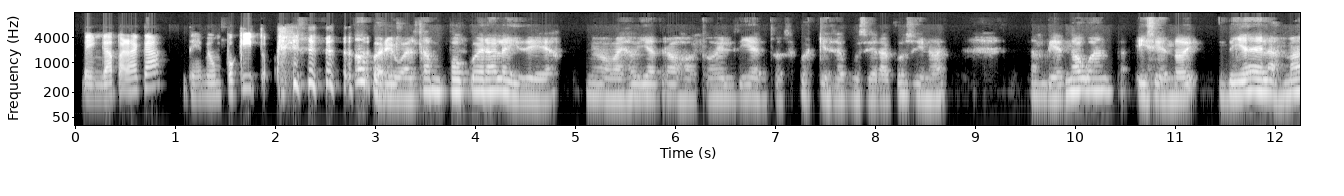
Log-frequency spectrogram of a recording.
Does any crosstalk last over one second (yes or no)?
no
